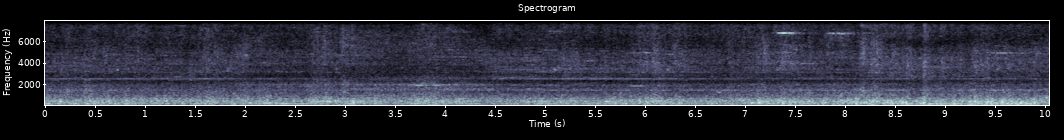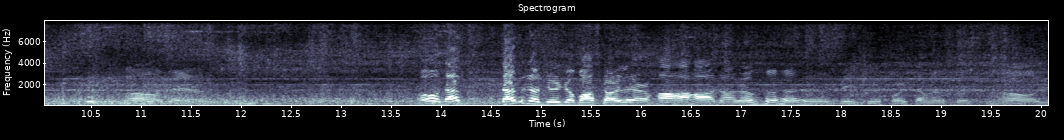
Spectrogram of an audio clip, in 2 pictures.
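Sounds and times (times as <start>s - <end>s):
freight train wheels rumbling on rails: 0.0s - 20.0s
high wheel squeals: 1.0s - 14.8s.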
